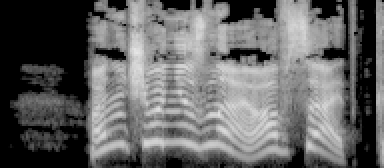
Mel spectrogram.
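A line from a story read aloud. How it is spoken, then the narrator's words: Shouting goalkeeper. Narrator (Russian): крикнул вратарь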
